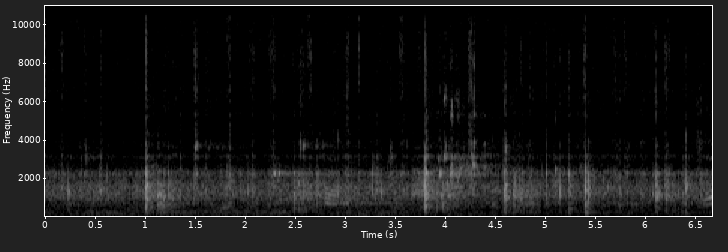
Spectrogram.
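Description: Tennis rackets strike the ball in a quick rally.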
